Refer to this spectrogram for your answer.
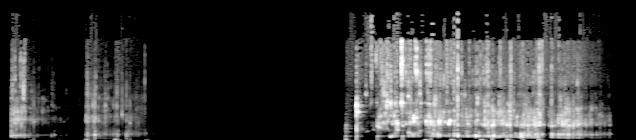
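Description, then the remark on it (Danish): Light beer being poured into a glass: two short gurgling spurts, a pause, then a longer, steady glugging pour with bubbly fizz that fades out. “så ser det jo rigtig, rigtig dejligt ud, når man hælder Simons øl i glasset”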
